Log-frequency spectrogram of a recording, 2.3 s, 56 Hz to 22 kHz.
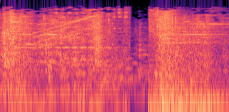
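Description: Logo-intro sound effects: a dense shattering crash with rising whooshes, a brief break about 1.3 s in, then another hit that fades out.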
